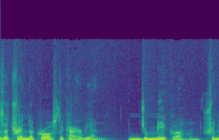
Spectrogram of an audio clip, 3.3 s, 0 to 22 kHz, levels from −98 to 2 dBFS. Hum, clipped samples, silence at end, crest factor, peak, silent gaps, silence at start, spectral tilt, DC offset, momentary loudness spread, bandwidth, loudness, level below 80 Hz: none; under 0.1%; 0 s; 14 dB; -2 dBFS; none; 0 s; -8 dB/octave; under 0.1%; 11 LU; 11 kHz; -17 LUFS; -44 dBFS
